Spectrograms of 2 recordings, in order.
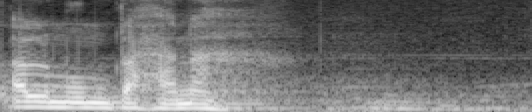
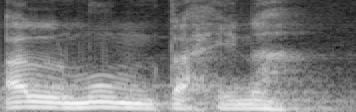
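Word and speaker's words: Al-Mumtahanah: Nah, surah baru sekarang surah almumtahanah. Ada juga yang membacanya surah Al-Mumtahinah ya. Nama surat ini ada dua, ada almumtahanah dengan fathah, ada almumtahinah dengan kasrah.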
